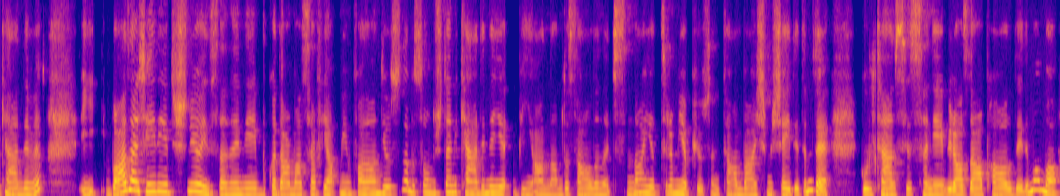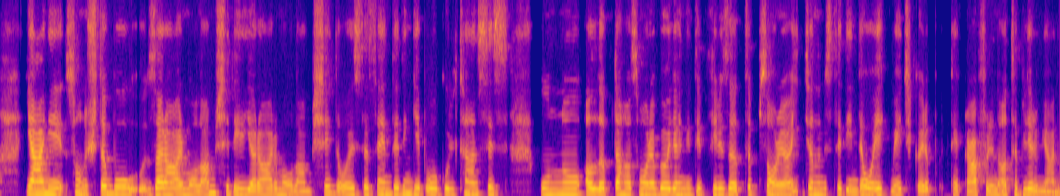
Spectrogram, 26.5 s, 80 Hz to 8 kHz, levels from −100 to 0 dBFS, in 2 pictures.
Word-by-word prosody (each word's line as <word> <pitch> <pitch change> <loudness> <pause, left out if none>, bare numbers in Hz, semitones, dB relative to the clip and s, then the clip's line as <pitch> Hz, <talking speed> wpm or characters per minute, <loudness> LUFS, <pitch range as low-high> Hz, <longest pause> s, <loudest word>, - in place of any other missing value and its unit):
kendimim. 225 +3 0 0.5
İii, - - -3
bazen 330 +9 +6
şey 315 -1 +2
diye 310 -3 +2
düşünüyor 325 +2 +1
insan, 240 -4 +1
hani, 215 -2 -1
"Bu - - -10
kadar 220 -2 -1
masraf 225 +1 -4
yapmayayım." 235 -1 -2
falan 240 0 +1
diyorsun 255 +7 -2
ama 310 -5 0
sonuçta, 260 0 -3
hani, 275 -1 0
kendine 250 0 0
ya 255 0 +2
bir 210 -1 -8
anlamda 195 +2 -5
sağlığın 210 -1 -3
açısından 215 +7 -4
yatırım 250 0 0
yapıyorsun. 195 -5 -2
Hani, 185 - -8
tamam 210 -1 -5
ben 210 0 -3
şimdi 215 +1 -7
şey 220 -3 0
dedim 320 +11 +1
de 195 -10 +5 0.4
"Glütensiz, 210 0 0
hani, 195 -1 -1
biraz 200 0 +3
daha 205 0 +1
pahalı." 210 -4 -1
dedim 330 +5 +2
ama, 265 -10 +3 0.3
yani, 240 -1 +5
sonuçta 250 +2 0
bu 400 +13 +1
zararıma 215 -4 +3
olan 185 +9 0
bir - - -8
şey 255 -2 -6
değil, 210 -1 -1
yararıma 200 +1 +1
olan 175 -3 -4
bir - - -13
şey. 265 -1 -3
Dolayısıyla, 230 +1 0
senin 230 -2 -1
dediğin 235 0 +1
gibi, 235 0 -2
o 215 -2 +3
glütensiz 225 +3 -2 0.4
unu 225 0 +1
alıp, 210 0 +3
daha 220 -1 +3
sonra, 220 0 0
böyle, 220 -1 +4
hani, 205 -2 -2
dipfrize 225 -1 0
atıp, 245 +5 -4
sonra 215 -4 +2 0.2
canım 225 -1 -1
istediğinde 220 -2 -2
o 225 -3 +3
ekmeği 210 -2 -1
çıkarıp 195 -1 -4 0.2
tekrar 185 -3 -1
fırına 185 +1 -3
atabilirim, 205 -3 -1
yani, 165 - -4
225 Hz, 170 wpm, -20 LUFS, 205-245 Hz, 0.5 s, bazen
